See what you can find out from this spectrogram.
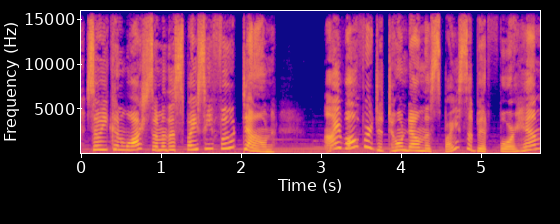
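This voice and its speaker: Teenage girl game chef, very high-pitched, highly animated intonation, bubbly, earnest, enthusiastic. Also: exaggerated voice. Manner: perky, earnest, enthusiastic, expressive. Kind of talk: scripted video game character voice lines.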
